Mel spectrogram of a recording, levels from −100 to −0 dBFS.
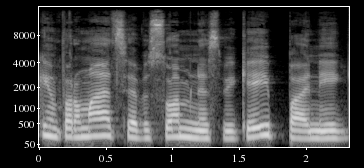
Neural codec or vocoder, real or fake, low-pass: none; real; 14.4 kHz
